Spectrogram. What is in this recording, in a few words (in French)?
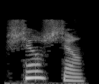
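"chien chien", French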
